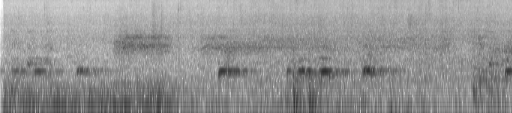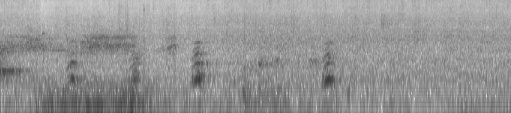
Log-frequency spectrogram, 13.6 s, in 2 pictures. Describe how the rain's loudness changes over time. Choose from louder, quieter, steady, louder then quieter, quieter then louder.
steady.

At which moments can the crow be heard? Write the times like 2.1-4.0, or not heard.
1.4-9.2.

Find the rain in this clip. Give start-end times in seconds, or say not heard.
0.0-13.5.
